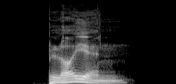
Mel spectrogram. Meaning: to blue
- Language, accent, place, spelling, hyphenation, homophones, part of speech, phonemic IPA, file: German, Germany, Berlin, bläuen, bläu‧en, bleuen, verb, /ˈblɔɪ̯ən/, De-bläuen.ogg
